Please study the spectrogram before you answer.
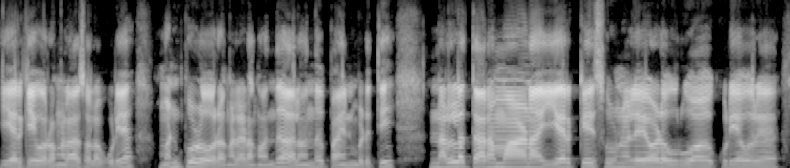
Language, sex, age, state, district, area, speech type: Tamil, male, 30-45, Tamil Nadu, Viluppuram, rural, spontaneous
